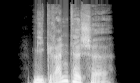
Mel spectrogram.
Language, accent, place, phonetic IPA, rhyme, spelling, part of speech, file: German, Germany, Berlin, [miˈɡʁantɪʃə], -antɪʃə, migrantische, adjective, De-migrantische.ogg
- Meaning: inflection of migrantisch: 1. strong/mixed nominative/accusative feminine singular 2. strong nominative/accusative plural 3. weak nominative all-gender singular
